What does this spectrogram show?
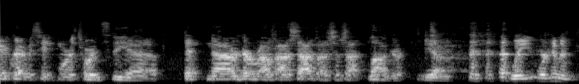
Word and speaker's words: Narragansett: So I think the emphasis is on the gon. Narragansett?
